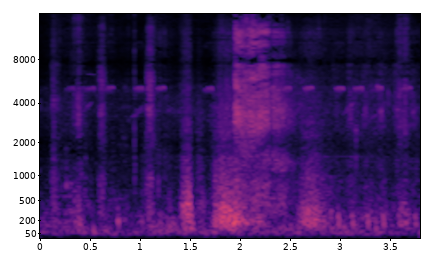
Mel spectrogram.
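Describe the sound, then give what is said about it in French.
A hedgehog, annoyed by cows grazing in a meadow in the Breton countryside near Cavan, Côtes d'Armor, France, in summer, huffs in short, breathy bursts mixed with low grunts, while a steady high insect chirr continues faintly in the background. “Surpris par les ruminants, le petit mammifère à piquant s'agace. Il souffle et pousse même quelques grognements.”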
